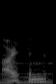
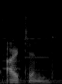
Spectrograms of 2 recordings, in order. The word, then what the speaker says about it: Artund: Because I remember someone mentioning I was pronouncing it wrong. Yeah. I believe it was actually Yggy or Nephi. I don't think it was me, but they're correct. Just Artund, correct? Right.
